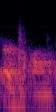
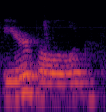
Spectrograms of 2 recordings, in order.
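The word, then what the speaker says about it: Fir Bolg: Ah, because it's pronounced Fearbolg. They can ask however I want when I'm in. This is Canada. We say furball.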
